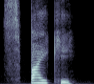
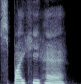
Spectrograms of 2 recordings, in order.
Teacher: Stress on the first syllable, spy. The second syllable is key, spiky.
